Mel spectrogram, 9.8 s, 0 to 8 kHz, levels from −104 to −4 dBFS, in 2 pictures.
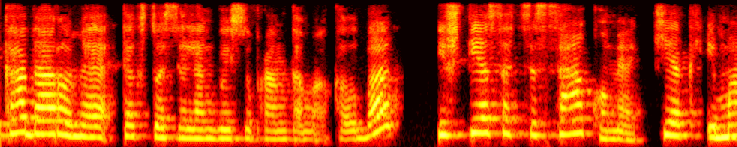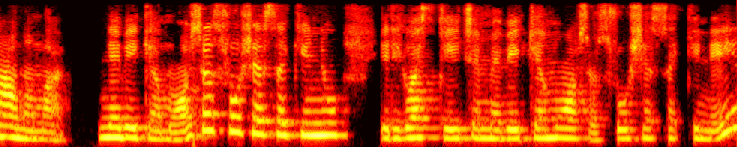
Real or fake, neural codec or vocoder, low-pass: real; none; 7.2 kHz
